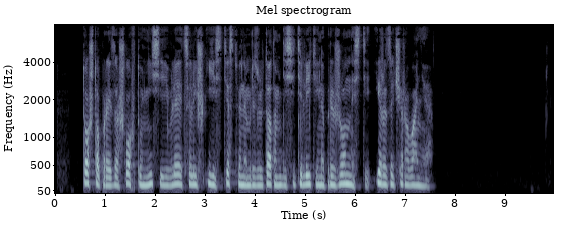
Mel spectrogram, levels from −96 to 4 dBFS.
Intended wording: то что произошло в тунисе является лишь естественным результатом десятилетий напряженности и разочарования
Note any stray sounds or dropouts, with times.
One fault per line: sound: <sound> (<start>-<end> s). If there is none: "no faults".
no faults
